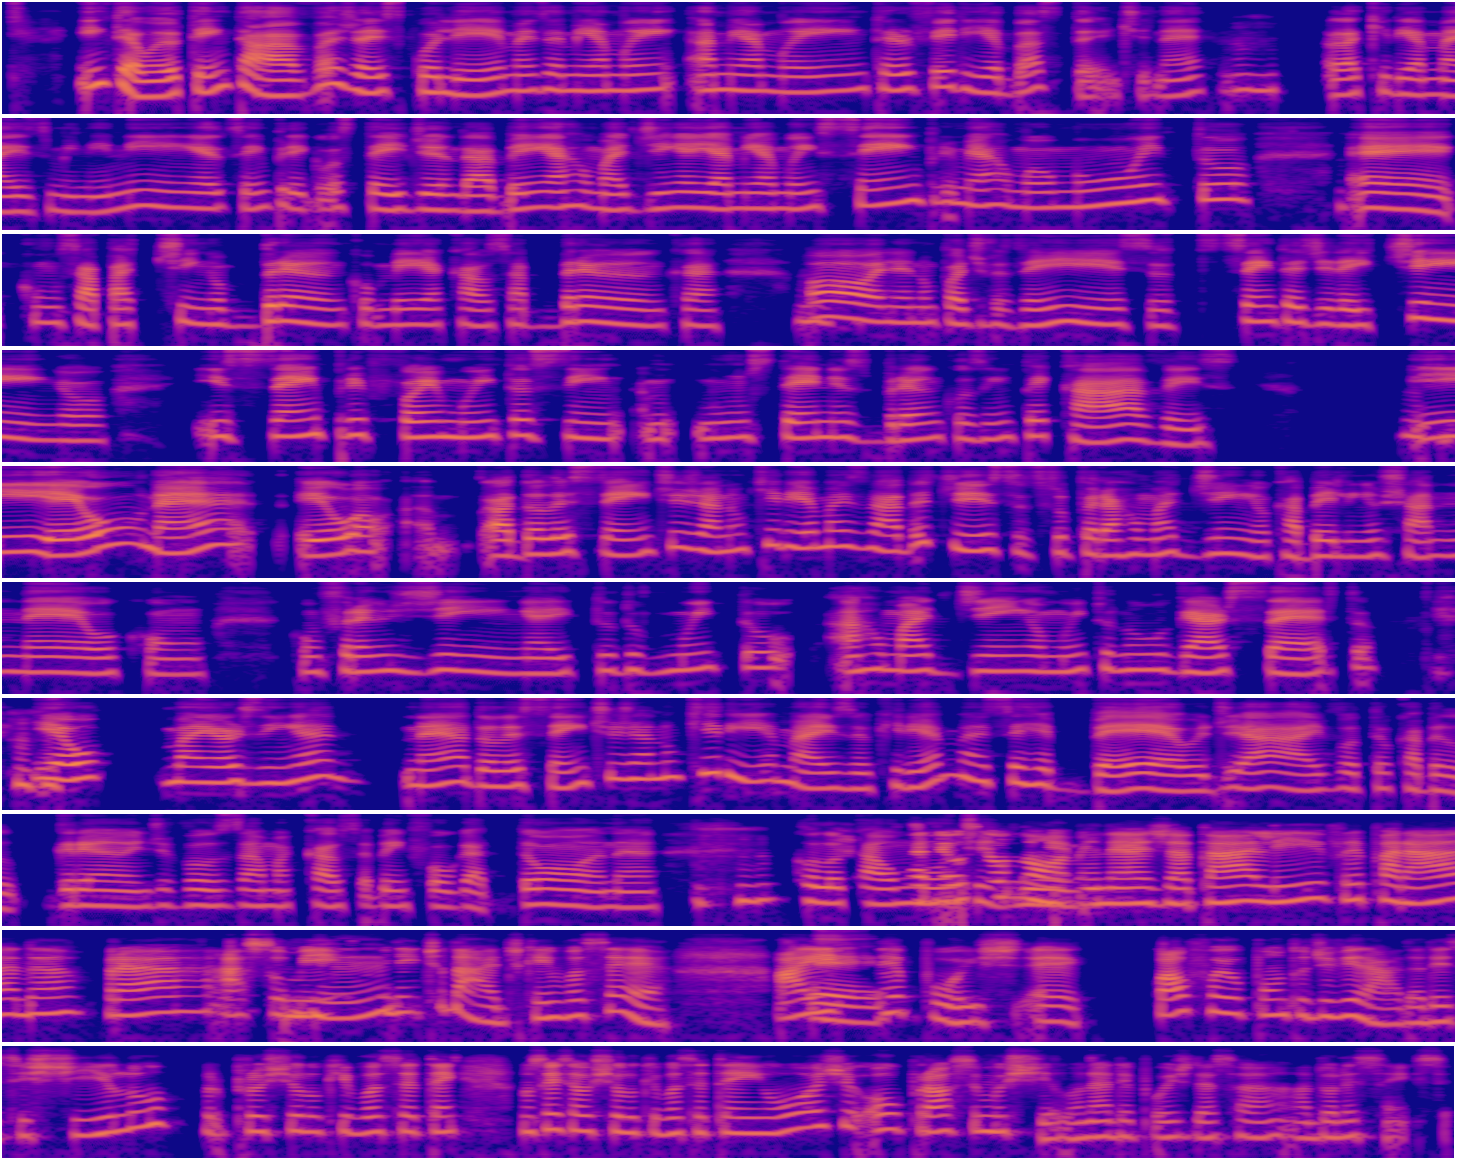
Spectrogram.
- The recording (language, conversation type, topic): Portuguese, podcast, Me conta como seu estilo mudou ao longo dos anos?
- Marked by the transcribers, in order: tapping; chuckle; laugh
